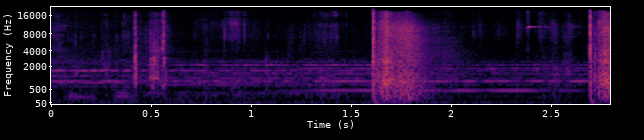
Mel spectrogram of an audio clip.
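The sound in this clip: A few sharp, muffled bangs of shots fired in a police shooting exercise, spaced well apart, with the middle shot loudest and longest, over a faint steady hum.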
